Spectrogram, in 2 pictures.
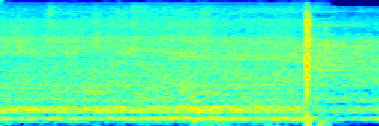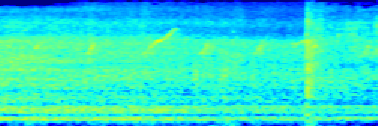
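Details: Honey bees swarming around a forest hive tucked beneath rocks as a honey hunter works. A dense, continuous low buzz is loudest in the first half, then eases slightly, with a sharp crack near two seconds and another near four and a half.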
